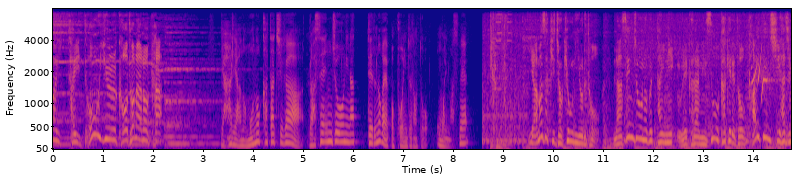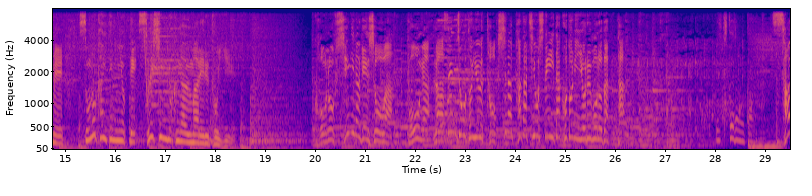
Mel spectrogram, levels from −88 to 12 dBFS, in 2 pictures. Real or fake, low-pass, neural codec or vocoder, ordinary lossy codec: real; 7.2 kHz; none; none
